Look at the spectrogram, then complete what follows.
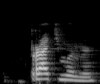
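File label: "пратьмыны", Komi, female; kpv; audio dict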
